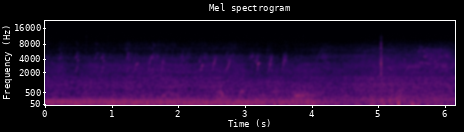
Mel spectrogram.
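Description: A bird giving a quick series of short, high chirps over a steady low hum that fades about four seconds in. A single sharp click comes about five seconds in.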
